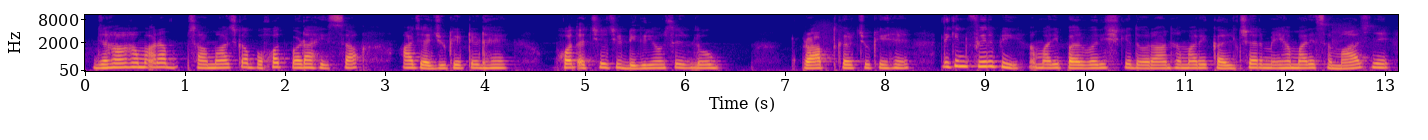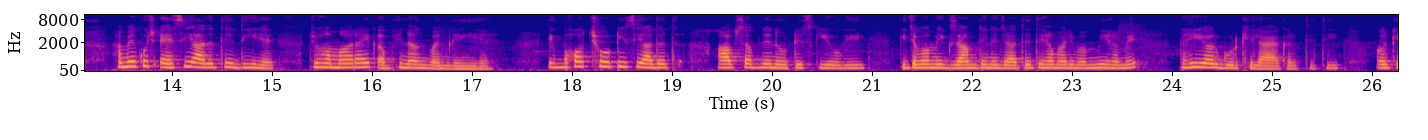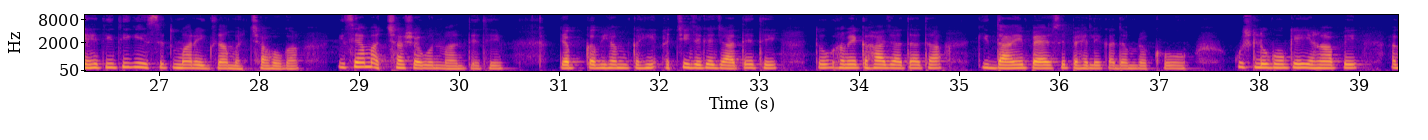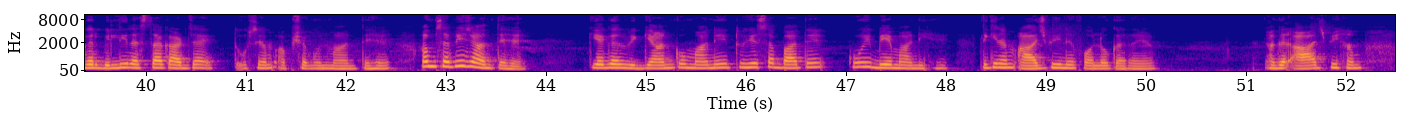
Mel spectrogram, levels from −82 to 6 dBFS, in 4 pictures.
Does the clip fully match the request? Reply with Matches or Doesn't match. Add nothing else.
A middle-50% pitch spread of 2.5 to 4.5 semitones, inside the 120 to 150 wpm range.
Doesn't match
